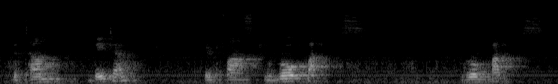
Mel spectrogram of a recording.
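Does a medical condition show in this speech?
No.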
